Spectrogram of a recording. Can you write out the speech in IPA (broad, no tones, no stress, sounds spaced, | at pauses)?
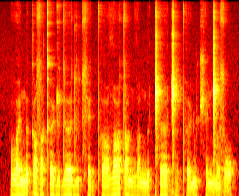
lˠ ɛ ŋ ɜ k ə zˤ a kʰ ɜ ɖ ə d ɜ d u t͡sʰ ɛ d pʰ ʌ ðˤ ɜ tˤ ɜ ŋ ðˤ ə ŋ ə ǁʰ ɜ ɡ͡ǁ ɜ pʰ ɜ ɳ u t͡ʃʰ ɛ ŋ͡ǁ ʌ z ɔ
